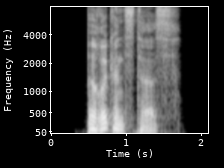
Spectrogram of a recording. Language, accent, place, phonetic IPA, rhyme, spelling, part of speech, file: German, Germany, Berlin, [bəˈʁʏkn̩t͡stəs], -ʏkn̩t͡stəs, berückendstes, adjective, De-berückendstes.ogg
- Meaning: strong/mixed nominative/accusative neuter singular superlative degree of berückend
